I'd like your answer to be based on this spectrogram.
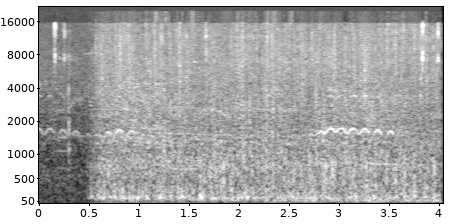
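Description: Horses in the medieval battle game Field of Glory II: Medieval gallop with a dense, continuous rumble of hooves while a whinny rises clearly above it, loud and sustained after a brief quieter start.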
